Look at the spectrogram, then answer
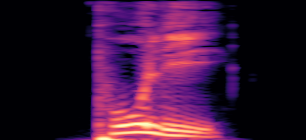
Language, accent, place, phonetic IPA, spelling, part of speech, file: German, Germany, Berlin, [poli], poly-, prefix, De-poly-.ogg
- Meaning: poly-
